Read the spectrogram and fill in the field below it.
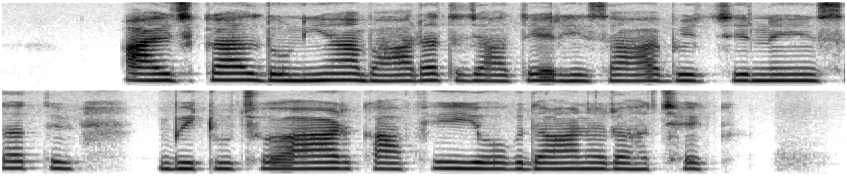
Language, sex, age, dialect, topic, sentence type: Magahi, female, 18-24, Northeastern/Surjapuri, banking, statement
